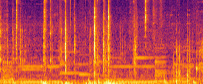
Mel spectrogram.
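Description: A series of sharp, scattered plastic clicks as a keycap is worked off its switch on a mechanical keyboard, over background music with long held notes.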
